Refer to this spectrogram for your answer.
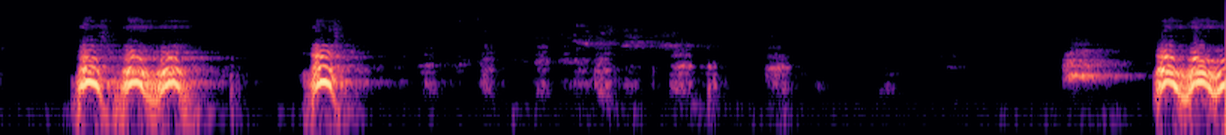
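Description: A German Shepherd gives deep, wavering barks in short bursts, answering a neighbouring dog.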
